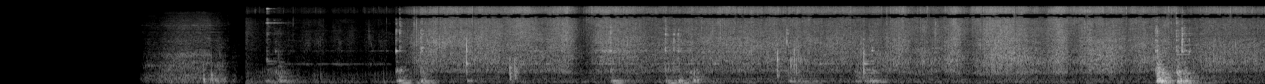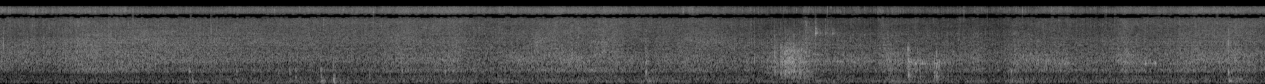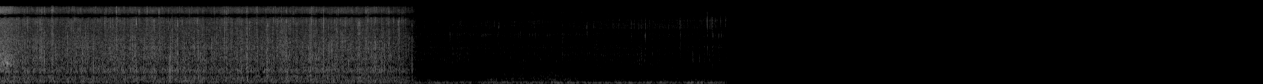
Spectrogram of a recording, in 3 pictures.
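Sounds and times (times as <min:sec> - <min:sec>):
chicken sizzling in a wok: 0:02.5 - 0:32.6.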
